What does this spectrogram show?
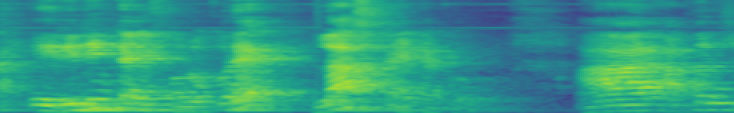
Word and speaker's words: ك: ওকে, দদ জের দুই, এই যে জিহ্বার পাশ দিয়ে আমরা বলতেছি মোটা করে দুই। কাফ জের কি, জিহ্বার গোড়া থেকে একটু সামনে কি।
